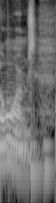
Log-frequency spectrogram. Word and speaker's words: Worms: Now, it's spelled Worms, but you pronounce W's as V's, so the Diet of Worms, which was an imperial assembly gathered to deliberate Martin Luther's teaching.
